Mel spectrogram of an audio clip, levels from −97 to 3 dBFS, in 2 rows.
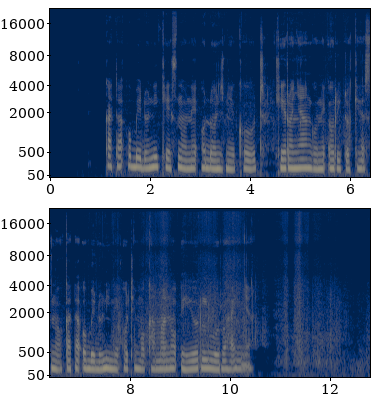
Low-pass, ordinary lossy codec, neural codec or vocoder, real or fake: none; none; none; real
